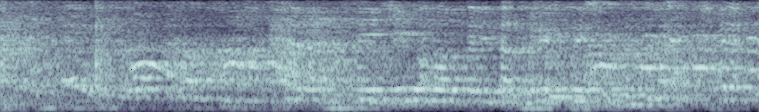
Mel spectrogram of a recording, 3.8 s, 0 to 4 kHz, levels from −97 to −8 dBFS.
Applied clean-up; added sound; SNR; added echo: none; none; none; reverberation time 1.1 s.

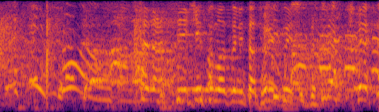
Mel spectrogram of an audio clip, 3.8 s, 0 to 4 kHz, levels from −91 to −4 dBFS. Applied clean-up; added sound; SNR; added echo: none; none; none; none.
